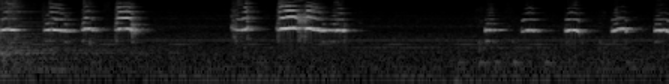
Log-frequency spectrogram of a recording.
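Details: Pet cockatiel, nineteen years old, making a fuss in the morning to have its cage cloth taken off; clear whistled calls in quick groups, a louder harsher burst mid-way, then short repeated whistles.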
